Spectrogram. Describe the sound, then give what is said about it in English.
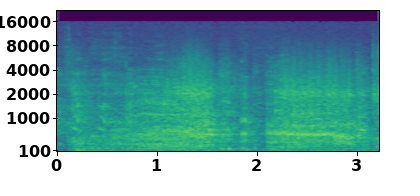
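A lion roars loudly in a lion's den, a long rumbling roar that breaks off briefly and then surges again into a second sustained roar. “Lion's den.”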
